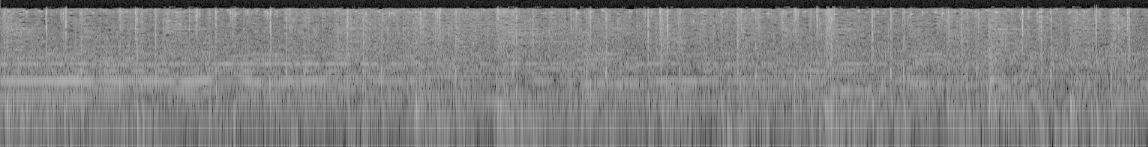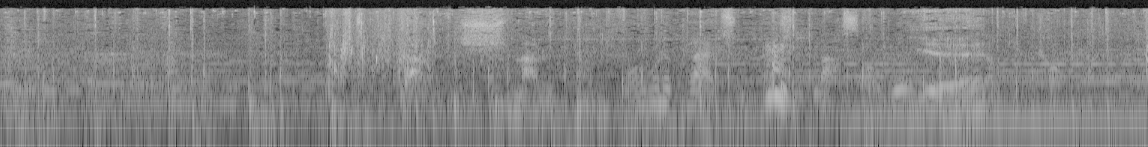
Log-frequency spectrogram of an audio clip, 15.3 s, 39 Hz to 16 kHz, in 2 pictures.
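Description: Hooves of Geralt's horse Roach clip-clop steadily through a Witcher 3 scene, sitting under a dense game soundscape with a voice speaking over it.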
